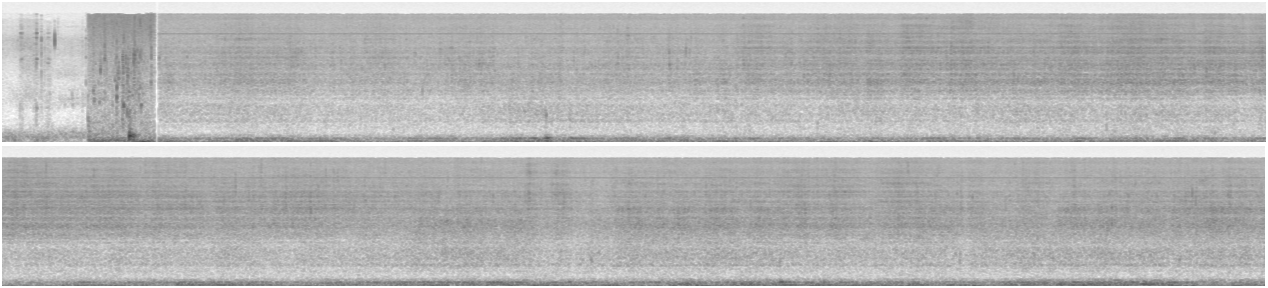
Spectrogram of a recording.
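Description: Wind buffeting the camera microphone as a steady low rumble, with small waves washing against a rocky lakeshore. A single sharp knock comes about a second and a half in.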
